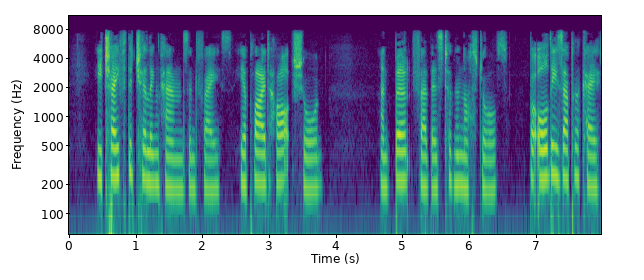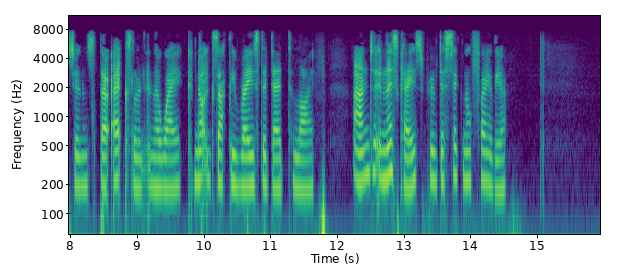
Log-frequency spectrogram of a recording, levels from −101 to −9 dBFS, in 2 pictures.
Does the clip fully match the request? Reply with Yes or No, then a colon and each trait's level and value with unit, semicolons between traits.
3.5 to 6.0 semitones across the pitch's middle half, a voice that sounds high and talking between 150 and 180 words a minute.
No: average, 2.9 semitones; high, 200 Hz; average, 155 wpm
